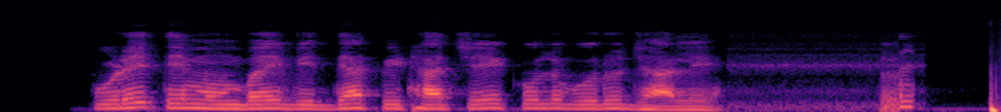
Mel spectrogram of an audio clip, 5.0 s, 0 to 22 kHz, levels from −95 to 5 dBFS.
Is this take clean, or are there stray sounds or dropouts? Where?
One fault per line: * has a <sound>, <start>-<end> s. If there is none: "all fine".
* has a laugh, 4.4-4.6 s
